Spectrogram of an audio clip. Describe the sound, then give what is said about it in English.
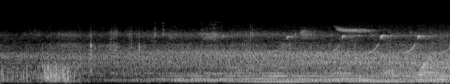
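Birds chirp and sing in short, repeated high calls, growing more frequent toward the end, over a steady low mechanical hum that fills the background. “The birds are nice, yeah. The sound of the birds.”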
